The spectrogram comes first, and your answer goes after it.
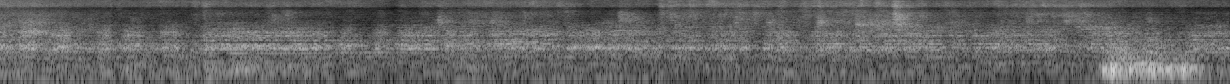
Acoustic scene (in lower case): restroom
